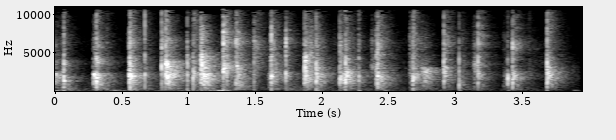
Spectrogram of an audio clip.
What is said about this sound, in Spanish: Así que un aplauso para él.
